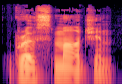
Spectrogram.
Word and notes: gross margin: British English

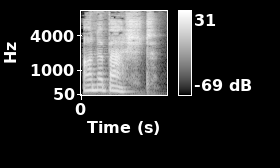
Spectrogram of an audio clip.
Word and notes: unabashed: British English

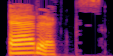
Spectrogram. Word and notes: addicts: British English

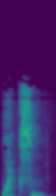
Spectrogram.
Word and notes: waxen: British English

